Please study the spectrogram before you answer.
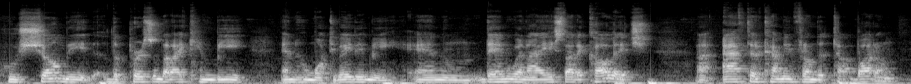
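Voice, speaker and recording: Guy in his 50s, warm low-key voice, lots of ums and "right?", echoey room. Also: fairly even intonation, a little slow. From Venezuela. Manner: hesitant, many fillers and tag questions. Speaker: podcast guest. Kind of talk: casual interview. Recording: roomy echo.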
